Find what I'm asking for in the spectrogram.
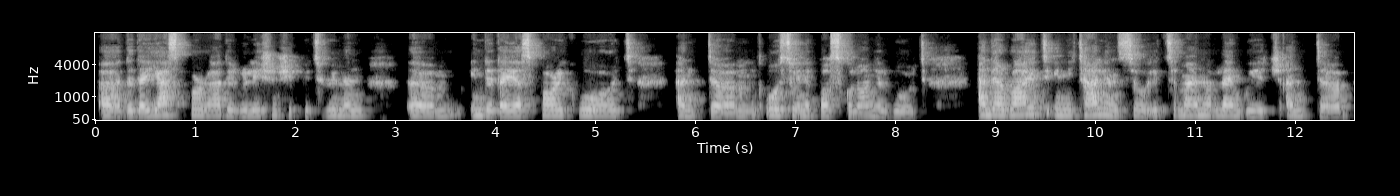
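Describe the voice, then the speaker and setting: Hesitant woman, very even pitch, echoey room. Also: moderate pace. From Somalia. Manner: hesitant, repeating words as she searches. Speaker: writer, poet and playwright. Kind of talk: informal personal introduction. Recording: roomy, echoey sound.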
